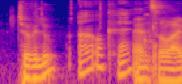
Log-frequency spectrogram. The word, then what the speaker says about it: Tove Lo: It might be, but I think it is a Swedish name, and she pronounces Tove Lo.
